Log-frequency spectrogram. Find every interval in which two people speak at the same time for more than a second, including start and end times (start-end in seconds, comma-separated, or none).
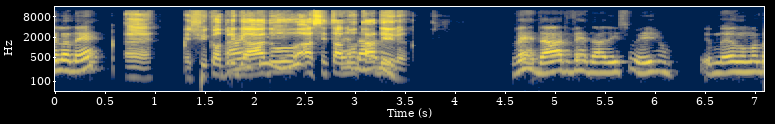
1.7-3.5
